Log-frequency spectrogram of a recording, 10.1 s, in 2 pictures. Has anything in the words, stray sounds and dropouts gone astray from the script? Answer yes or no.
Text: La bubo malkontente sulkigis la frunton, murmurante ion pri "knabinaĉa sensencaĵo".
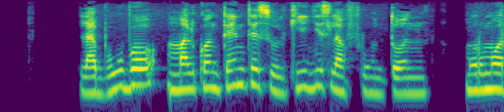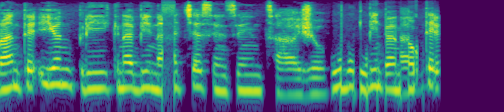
yes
